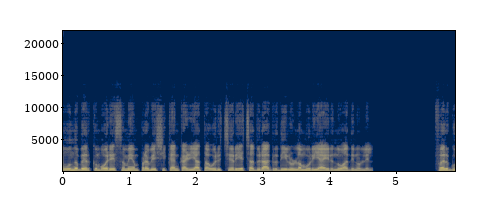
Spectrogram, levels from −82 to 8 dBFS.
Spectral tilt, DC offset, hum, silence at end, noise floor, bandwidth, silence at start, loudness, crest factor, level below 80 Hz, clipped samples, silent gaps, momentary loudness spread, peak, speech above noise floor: -5.5 dB/octave; under 0.1%; none; 0 s; -89 dBFS; 11.5 kHz; 0 s; -23 LUFS; 16 dB; -58 dBFS; under 0.1%; 5.28-5.58 s; 4 LU; -6 dBFS; 67 dB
